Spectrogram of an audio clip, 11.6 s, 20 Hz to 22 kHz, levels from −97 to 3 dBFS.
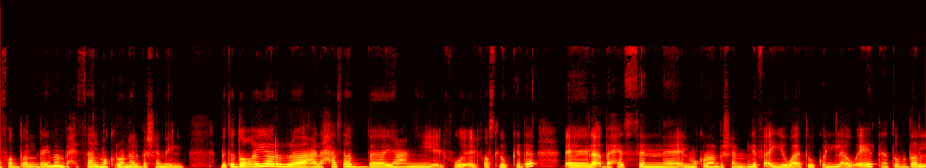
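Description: A burst of packet loss at 0.37 to 0.47 s, just before "دايما بحسها المكرونه البشاميل", drops about 80 ms of the speech. The receiver stretches the last received sound across roughly 74 ms while fading it down, so the gap comes out as a brief dying buzz or hiss before the audio resumes further along.

A short concealed packet loss at 3.11 to 3.16 s, right before "علي حسب يعني الفصل", loses about 40 ms. The decoder extrapolates the preceding sound for about 33 ms and blends back into the real signal, giving a quick smear or wobble at that point.

A second burst of packet loss at 9.24 to 9.36 s, between "لا بحس أن المكرونه" and "في اي وقت وفي", removes about 100 ms. A gap of around 97 ms is filled by a decaying continuation of the last sound, which is heard as a held, fading buzz or hiss before speech picks up again with the intervening part missing.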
